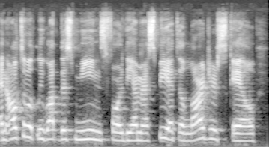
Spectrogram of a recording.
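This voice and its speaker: A woman's voice: on the high side, fairly even intonation, fairly quick, a little mellow. A woman in her forties from Turkey with a Turkish accent, a company CEO explaining her views in a webinar panel with frequent "uh" fillers.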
